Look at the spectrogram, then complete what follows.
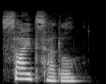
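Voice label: "sidesaddle", British English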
